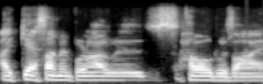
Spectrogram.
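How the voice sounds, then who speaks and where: A man with a British accent, medium pitch and a dark, mellow tone at a fairly slow pace. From England. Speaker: menswear consultant and trouser brand co-founder. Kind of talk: casual chat. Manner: repeats words, stammers.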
